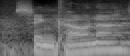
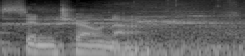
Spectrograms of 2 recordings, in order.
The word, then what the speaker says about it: cinchona: Cinchona, Cinchona. Can you repeat the pronunciations, please?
